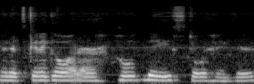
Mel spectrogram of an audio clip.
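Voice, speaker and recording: Over noticeable background noise, a woman at medium pitch speaks in a monotone, flat way. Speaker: craft video host. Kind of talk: craft tutorial. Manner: casual, chatty.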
